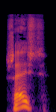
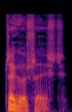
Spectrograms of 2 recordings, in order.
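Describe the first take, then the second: First: High incredulous echo of sześć; sześć rising sharply in disbelief; surprised question. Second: Said in the usual way. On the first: A narrator's reading. Warrior surprised by demand.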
